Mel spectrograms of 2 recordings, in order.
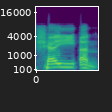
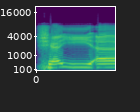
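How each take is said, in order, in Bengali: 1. শব্দটি n ধ্বনি দিয়ে শেষ হয়। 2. শব্দটি স্বরবর্ণ দিয়ে শেষ হয়, n ছাড়া। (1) "হামজা দুই জবর আন শাইআন" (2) "ওকফ করলে হবে শাইআ"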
